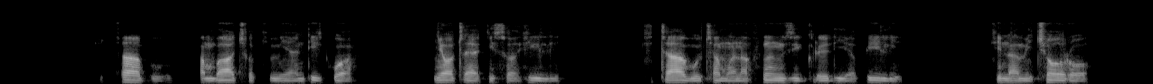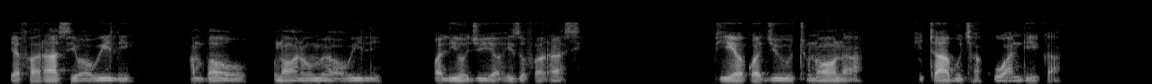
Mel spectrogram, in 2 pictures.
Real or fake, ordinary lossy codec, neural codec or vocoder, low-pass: fake; MP3, 64 kbps; codec, 16 kHz, 8 kbps, FunCodec, trained on Chinese and English, 25 frames a second; 7.2 kHz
